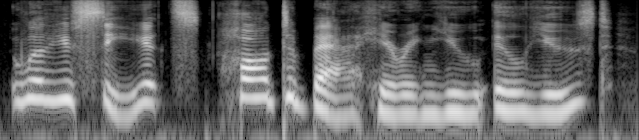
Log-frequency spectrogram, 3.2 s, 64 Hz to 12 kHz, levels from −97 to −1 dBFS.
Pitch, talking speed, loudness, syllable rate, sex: 215 Hz, 190 wpm, -18 LUFS, 4.4 syllables/s, female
